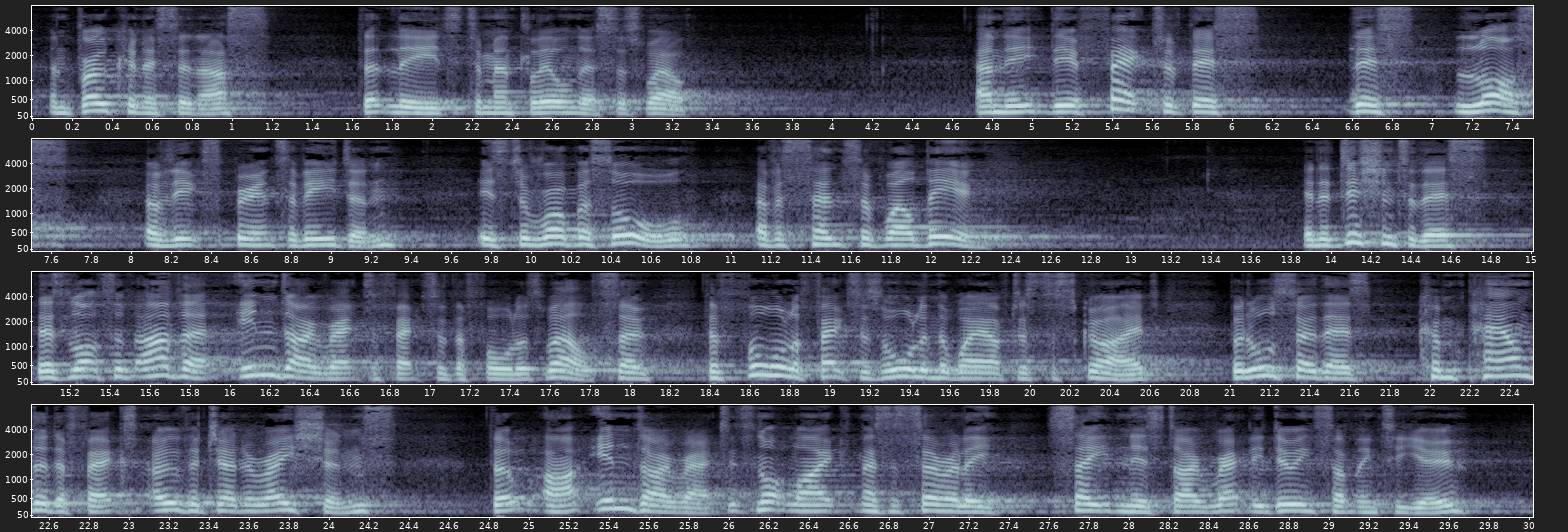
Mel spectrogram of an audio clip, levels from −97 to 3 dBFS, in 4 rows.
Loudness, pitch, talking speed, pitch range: -17 LUFS, 165 Hz, 165 wpm, 145-185 Hz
